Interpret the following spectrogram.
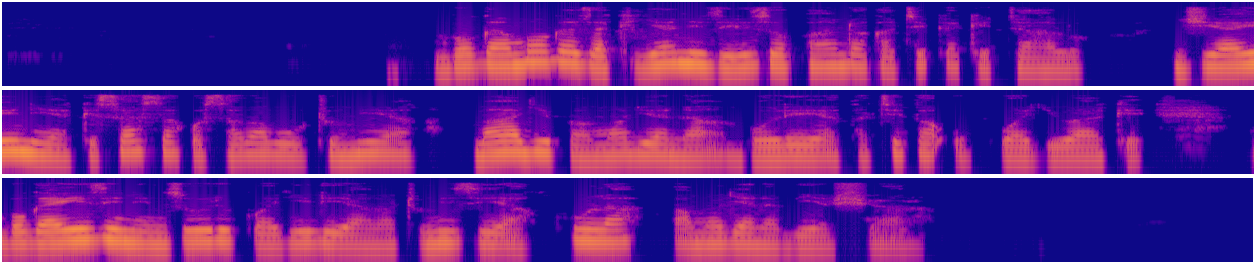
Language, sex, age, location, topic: Swahili, female, 36-49, Dar es Salaam, agriculture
